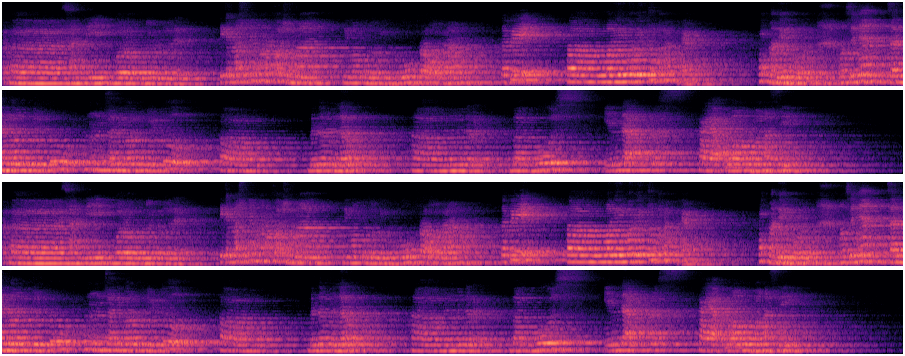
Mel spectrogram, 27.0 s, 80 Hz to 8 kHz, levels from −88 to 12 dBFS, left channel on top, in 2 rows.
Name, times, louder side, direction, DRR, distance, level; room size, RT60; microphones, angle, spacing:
voice 1, 0.1-2.7 3.3-4.7 5.1-6.9 7.5-7.9 8.5-10.3 11.3-13.0 13.3-16.2 16.8-17.4 18.1-18.8 19.7-20.6 21.1-21.8 22.5-23.4 24.0-25.4, equal, 15° right, -12 dB, 1.8 m, -21 dB
8.6 x 5.6 x 4.2 m, 2.6 s
head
